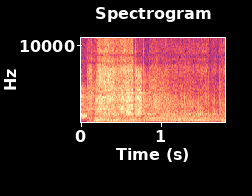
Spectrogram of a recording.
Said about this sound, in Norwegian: Det smeller, og sterk strøm slår over så gnistene fyker i lufta.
